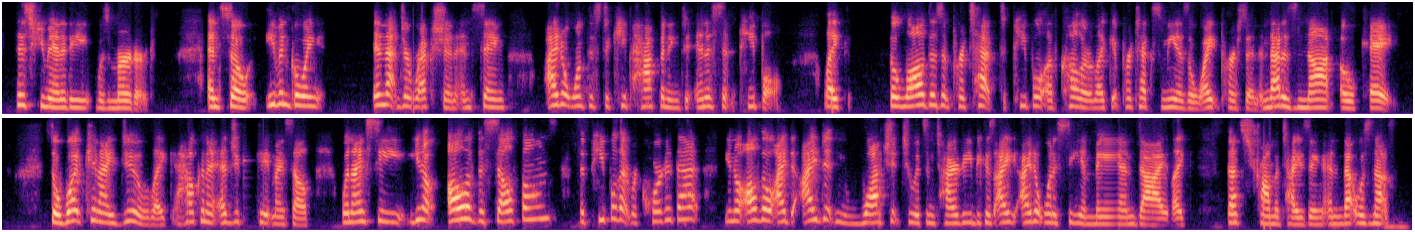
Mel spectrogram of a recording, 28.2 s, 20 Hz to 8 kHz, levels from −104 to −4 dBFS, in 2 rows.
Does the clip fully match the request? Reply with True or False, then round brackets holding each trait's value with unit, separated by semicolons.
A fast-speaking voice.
True (210 wpm)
